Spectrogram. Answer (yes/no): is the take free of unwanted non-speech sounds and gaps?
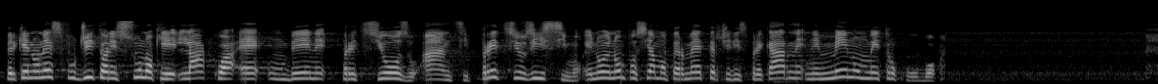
yes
